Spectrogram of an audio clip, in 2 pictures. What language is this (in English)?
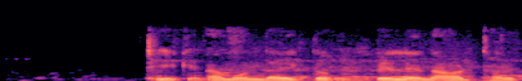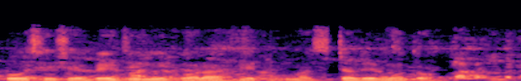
Bangla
